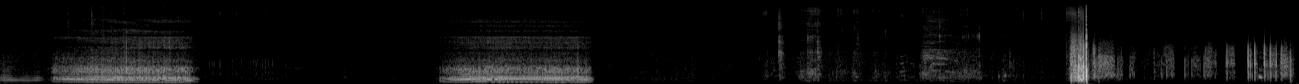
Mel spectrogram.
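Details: Two loud, buzzing snores followed by faint rustling and clicks from a person at a campsite; typical snoring.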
